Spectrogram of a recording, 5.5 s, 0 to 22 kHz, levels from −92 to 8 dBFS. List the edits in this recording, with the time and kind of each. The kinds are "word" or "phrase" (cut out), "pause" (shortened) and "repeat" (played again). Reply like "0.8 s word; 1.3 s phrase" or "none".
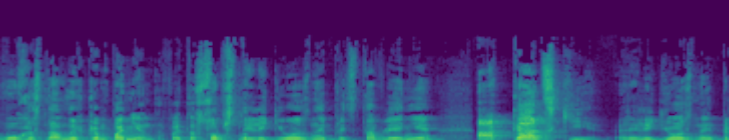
1.8 s word; 3.5 s word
